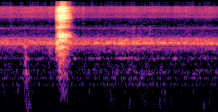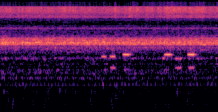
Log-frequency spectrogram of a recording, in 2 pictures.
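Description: A quick sequence of telephone keypad dialing tones placed for a cold call, faint, steady beeps over a quiet hum with a brief burst of noise near the start.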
